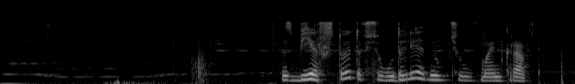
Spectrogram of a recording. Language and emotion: Russian, neutral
